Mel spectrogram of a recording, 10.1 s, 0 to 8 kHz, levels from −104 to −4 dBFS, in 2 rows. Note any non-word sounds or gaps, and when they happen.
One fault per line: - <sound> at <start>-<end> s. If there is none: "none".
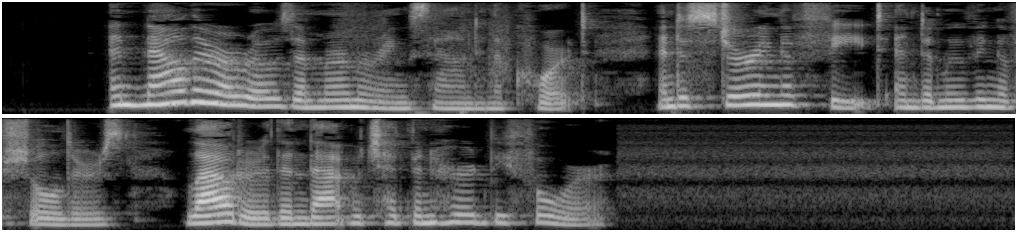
none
